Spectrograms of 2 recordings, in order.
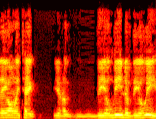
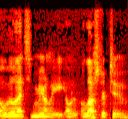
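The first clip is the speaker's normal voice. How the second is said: play-acted condescending, lofty, dismissive art-critic tone; 5 semitones lower than usual. Retelling how art teachers dismissed figurative art: imitating condescending art critics.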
